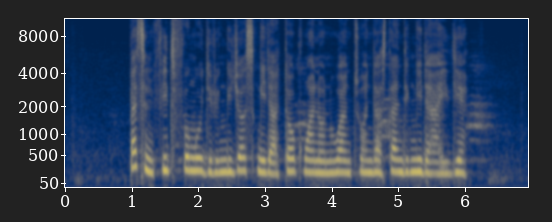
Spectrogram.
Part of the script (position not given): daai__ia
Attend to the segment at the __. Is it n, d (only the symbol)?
d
